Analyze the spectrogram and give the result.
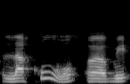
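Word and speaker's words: لقوا: So laqu, because it has the bar over the U, we want to make that a long U sound, laqu.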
